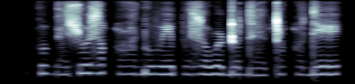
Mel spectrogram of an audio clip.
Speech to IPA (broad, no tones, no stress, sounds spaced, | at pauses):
k ʊ ɡ a̤ ʃ ʊ z ə qʷ a̤ ɡ ʊ β e p ə̤ z o w ʊ ɖ o d æ̤ ʈ ə̤ qʷ ə̤ d e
